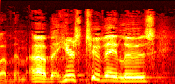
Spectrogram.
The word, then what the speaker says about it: Tove Lo: This is uh, Tove Lo's, that's how you pronounce it, research it. She's Swedish. Uh, I know some of y'all been Tove Lows.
